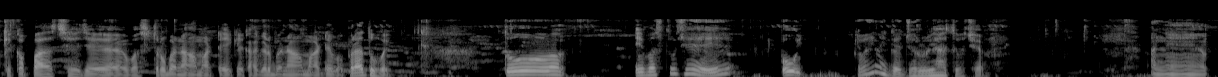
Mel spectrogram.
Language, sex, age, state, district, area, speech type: Gujarati, male, 18-30, Gujarat, Rajkot, urban, spontaneous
